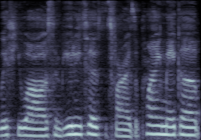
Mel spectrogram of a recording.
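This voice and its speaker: This woman has a plain, everyday voice at medium pitch, with fairly even intonation. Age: 30s. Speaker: makeup artist. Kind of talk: tutorial. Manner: casual, chatty.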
